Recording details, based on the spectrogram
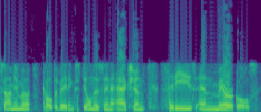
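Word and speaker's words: siddhis: cultivating stillness in action cities and miracles and by cities i don't mean big gatherings of people it's it's spelled s-i-d-d-h-i-s and in sanskrit it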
